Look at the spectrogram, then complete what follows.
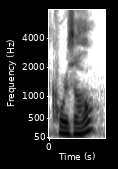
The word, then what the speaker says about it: Qourzal: it right yes uh last name is coral okay Q RZ L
